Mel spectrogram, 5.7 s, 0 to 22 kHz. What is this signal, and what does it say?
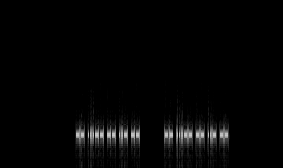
Morse code, heard as a keyed tone, about 53 wpm, 700 Hz. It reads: M3MUM M3MUM
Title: DXCC-100 Call Signs - 5 Characters - Repeated 2x - 50wpm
